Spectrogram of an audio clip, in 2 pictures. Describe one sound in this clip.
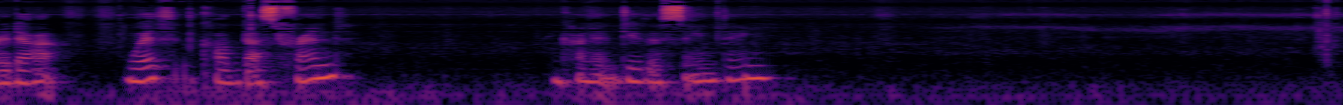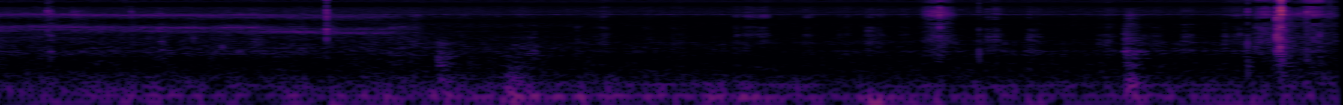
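A brush strokes softly on paper.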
